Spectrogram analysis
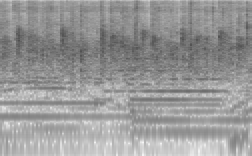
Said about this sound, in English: On Wednesday at midweek, I declared that this month is our month of spiritual consistency. I thought you would clap to that one.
